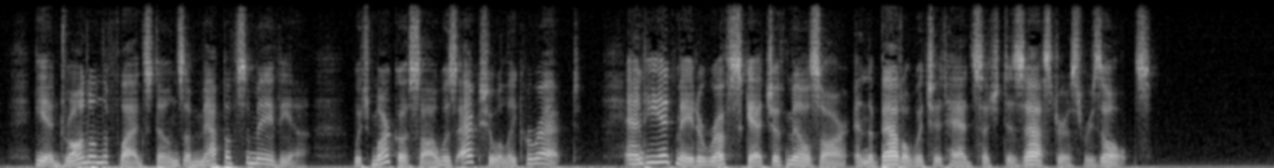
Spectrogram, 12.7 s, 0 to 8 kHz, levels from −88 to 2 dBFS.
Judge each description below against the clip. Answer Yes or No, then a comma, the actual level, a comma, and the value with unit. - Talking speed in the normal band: Yes, average, 160 wpm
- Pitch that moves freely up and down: Yes, wide, 6.0 semitones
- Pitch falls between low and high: Yes, medium, 160 Hz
